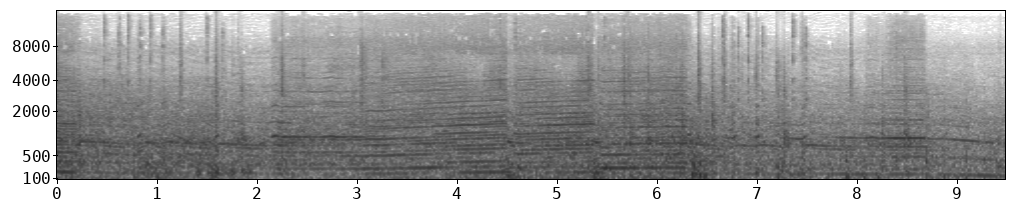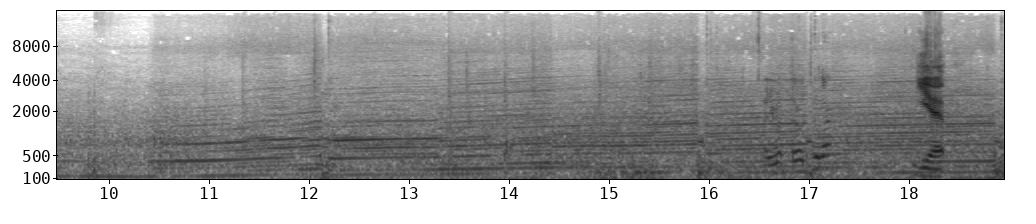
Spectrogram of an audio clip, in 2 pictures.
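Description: A racing car engine roars loudly, its pitch climbing and dropping as the gears change.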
